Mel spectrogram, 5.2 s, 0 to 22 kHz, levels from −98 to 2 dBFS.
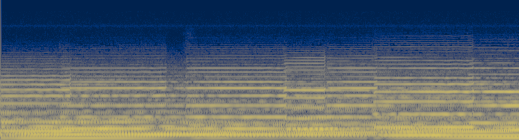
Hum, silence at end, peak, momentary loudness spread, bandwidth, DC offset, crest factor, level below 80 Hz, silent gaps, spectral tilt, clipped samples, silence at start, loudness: none; 0 s; -4 dBFS; 3 LU; 5.4 kHz; under 0.1%; 12 dB; -28 dBFS; none; -9.5 dB/octave; under 0.1%; 0 s; -17 LUFS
